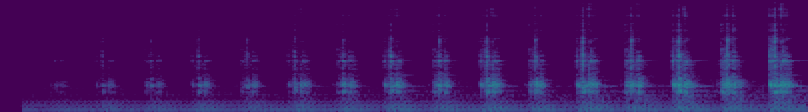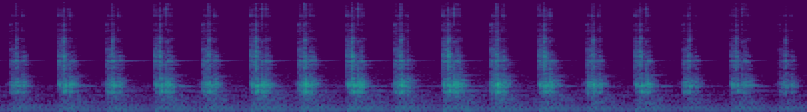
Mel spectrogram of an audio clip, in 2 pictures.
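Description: Steady, even ticking, about three and a half ticks a second, fading in and growing louder throughout.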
